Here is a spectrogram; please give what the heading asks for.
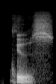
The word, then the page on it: goose: American English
